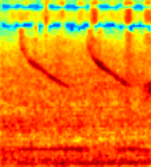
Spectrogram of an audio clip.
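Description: A bird calling twice: two clear whistles, each sliding downward over about half a second, with a steady low background noise beneath.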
